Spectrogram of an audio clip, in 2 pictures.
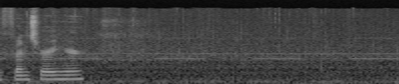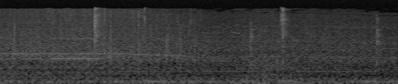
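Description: A diesel loader engine rumbles steadily.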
